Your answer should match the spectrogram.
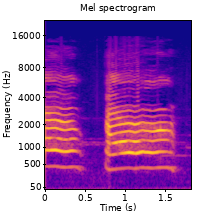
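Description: A cat gives two clear, loud meows from a kitchen, close by. A short one is followed after a brief pause by a longer, drawn-out call, with no other sounds around them.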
